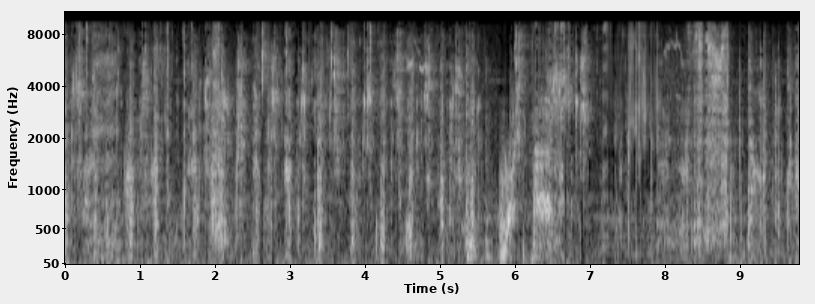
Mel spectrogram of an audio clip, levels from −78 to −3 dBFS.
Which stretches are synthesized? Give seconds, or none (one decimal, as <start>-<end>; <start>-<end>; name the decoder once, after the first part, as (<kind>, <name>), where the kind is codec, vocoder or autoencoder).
7.2-7.9 (vocoder, BigVGAN v2)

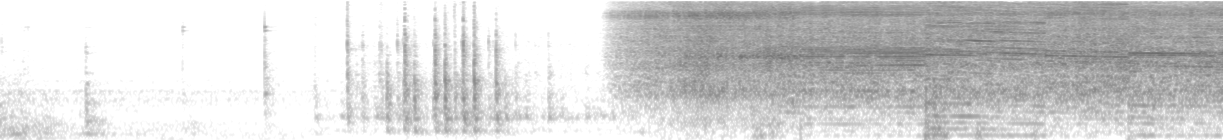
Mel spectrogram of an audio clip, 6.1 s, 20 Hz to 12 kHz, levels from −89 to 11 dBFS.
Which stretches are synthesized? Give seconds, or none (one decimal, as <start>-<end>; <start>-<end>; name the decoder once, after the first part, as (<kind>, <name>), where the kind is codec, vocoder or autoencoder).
3.3-3.9 (codec, HILCodec)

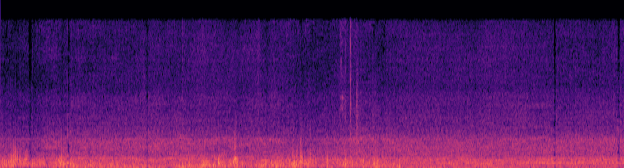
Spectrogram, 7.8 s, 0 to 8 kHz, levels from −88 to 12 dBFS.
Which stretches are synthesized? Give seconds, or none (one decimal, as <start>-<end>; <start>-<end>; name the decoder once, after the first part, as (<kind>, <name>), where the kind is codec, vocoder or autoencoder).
1.7-3.5 (autoencoder, DAC-VAE); 5.1-6.9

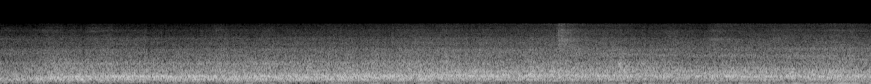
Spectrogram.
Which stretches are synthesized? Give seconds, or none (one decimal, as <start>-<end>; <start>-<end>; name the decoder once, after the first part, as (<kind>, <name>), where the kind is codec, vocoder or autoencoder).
none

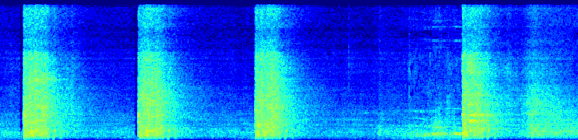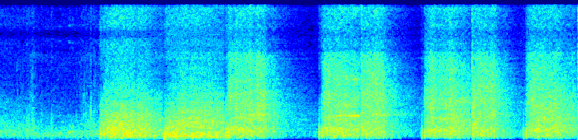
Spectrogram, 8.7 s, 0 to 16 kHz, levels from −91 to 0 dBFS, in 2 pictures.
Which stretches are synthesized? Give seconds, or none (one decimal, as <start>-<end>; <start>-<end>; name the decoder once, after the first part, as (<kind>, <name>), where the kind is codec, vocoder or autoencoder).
0.0-3.0 (autoencoder, DAC-VAE); 3.5-4.3; 5.5-8.7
